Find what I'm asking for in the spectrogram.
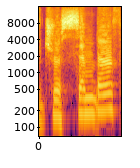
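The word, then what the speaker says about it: Dressember: And correct me if I'm wrong, of Dresember Foundation. Am I saying that correctly? – Yeah, that's right.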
